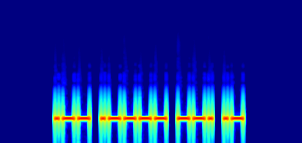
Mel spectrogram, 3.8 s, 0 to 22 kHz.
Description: Morse code, heard as a keyed tone, about 25 wpm, 700 Hz. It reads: W1GA
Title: USA Call Signs 25wpm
